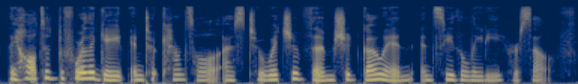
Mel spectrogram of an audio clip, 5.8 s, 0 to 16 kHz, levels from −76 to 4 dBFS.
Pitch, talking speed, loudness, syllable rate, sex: 205 Hz, 220 wpm, -20 LUFS, 4.9 syllables/s, female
